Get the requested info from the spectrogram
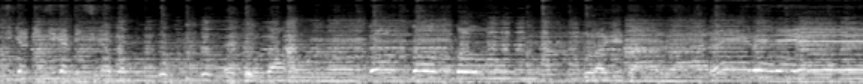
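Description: Accordion and acoustic guitar played together by a street duo: the accordion carries the melody over a strummed guitar accompaniment.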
